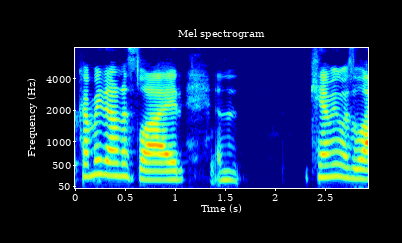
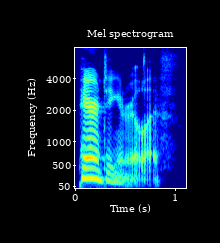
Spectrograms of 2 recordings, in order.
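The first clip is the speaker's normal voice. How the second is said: parenting hit first, falling after; stress on parenting; 5 dB quieter than usual. Shown as a demonstration. Wife showing the show name with stress on parenting. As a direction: punch parenting at the start. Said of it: "Emphasize the parenting".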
